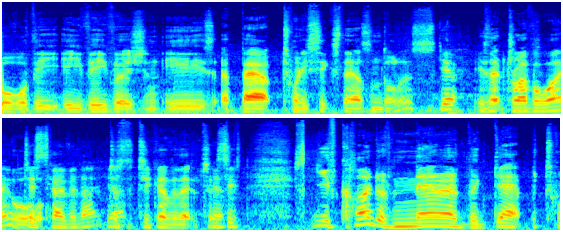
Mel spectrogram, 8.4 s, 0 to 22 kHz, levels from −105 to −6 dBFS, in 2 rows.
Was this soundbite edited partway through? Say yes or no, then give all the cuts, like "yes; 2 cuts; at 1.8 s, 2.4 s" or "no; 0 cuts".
yes; 2 cuts; at 4.5 s, 6.4 s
